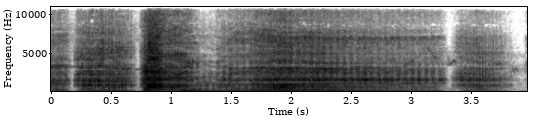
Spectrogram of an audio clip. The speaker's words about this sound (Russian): Воўк стаў на парозе зайкавай хаткі і крычыць на лісічку.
